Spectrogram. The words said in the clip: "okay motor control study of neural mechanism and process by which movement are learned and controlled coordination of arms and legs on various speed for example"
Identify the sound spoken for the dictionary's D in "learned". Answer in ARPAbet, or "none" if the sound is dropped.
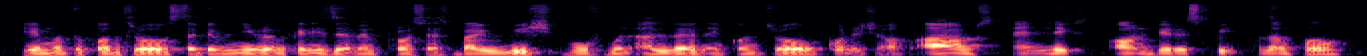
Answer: none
